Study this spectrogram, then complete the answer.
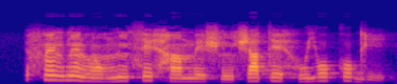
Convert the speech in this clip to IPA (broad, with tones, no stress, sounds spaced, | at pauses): f ɛ̃˦ ɡ͡b ɛ̃˦˨ l ɔ̃˧ m ĩ˧ s e˦ h ã˦ m e˦˨ ʃ ĩ˧ ʃ a˦ t e˦˨ h u˧ j o˦ k o˦˨ ɡ i˨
